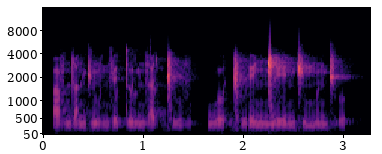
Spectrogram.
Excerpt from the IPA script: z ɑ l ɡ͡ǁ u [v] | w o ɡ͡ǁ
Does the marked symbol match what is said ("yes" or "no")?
yes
